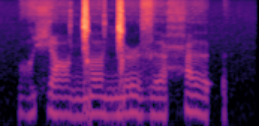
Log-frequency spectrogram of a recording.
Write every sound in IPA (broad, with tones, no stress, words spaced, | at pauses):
ɔ̤˨˦çɑː˨ŋ͡ǀʌː˨ ŋ͡ǀə˞˨zəː˨ħəː˦˨ʔ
